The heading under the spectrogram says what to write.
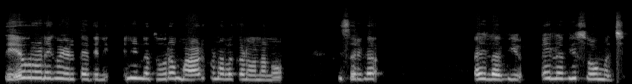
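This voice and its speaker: A woman's voice: on the high side, fairly even intonation, moderate pace, darkish tone, no room sound, rough recording. A woman voicing a young husband in a cartoon who anxiously pleads with his wife in the hospital. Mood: tender. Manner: pleading, urgent. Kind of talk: cartoon voice acting.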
